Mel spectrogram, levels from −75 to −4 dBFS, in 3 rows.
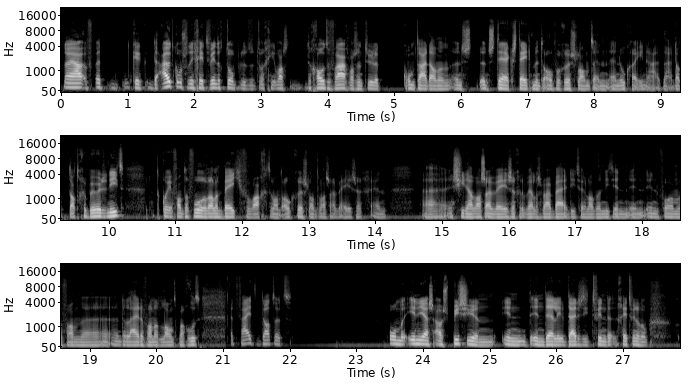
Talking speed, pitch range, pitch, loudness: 185 wpm, 105-130 Hz, 115 Hz, -29 LUFS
